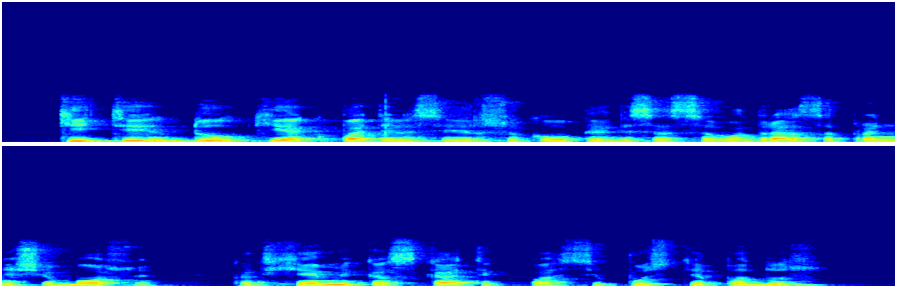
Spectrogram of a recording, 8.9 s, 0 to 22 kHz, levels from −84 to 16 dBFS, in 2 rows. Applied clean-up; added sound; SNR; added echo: none; none; none; none.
